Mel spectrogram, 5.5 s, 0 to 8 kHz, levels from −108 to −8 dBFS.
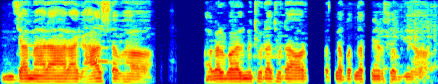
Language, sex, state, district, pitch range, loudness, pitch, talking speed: Hindi, male, Bihar, Sitamarhi, 95-105 Hz, -23 LUFS, 105 Hz, 220 wpm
